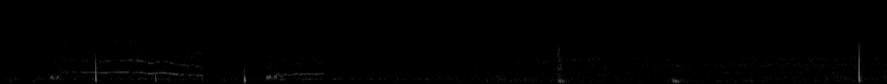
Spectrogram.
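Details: Domestic cat Pringles watching birds through a window and chattering: a wavering, trilled vocalization for about three seconds, followed by quiet room tone broken by a few sharp clicks.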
